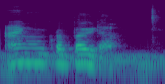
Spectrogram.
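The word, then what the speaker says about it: Angrboda: How do you pronounce her name? Angraoda. So let me read what it says about her. I'll show you a picture of it. Angraoda. So, let's see what it says. Angaboda.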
